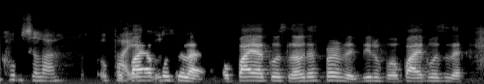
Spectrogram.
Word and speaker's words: upaya kusala: Opaya Kusula.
